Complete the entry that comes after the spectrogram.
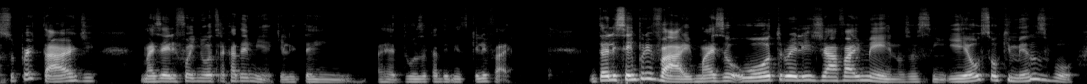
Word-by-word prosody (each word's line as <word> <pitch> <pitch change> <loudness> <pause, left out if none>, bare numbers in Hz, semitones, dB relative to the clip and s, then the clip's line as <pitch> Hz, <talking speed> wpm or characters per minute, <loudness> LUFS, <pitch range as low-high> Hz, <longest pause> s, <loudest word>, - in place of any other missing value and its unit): supertarde, 155 +4 -2 0.4
mas 135 +1 -3
ele 140 0 +2
foi 150 +2 -7
em 150 - -13
outra 145 0 -4
academia, 155 -5 -8
que - - -20
ele 120 +1 -12
tem, 115 -2 -11 0.3
eh, 115 -1 -11
2 125 +2 -9
academias 125 -1 -11
que - - -10
ele 140 +2 -4
vai. 145 - -11 0.8
Então, 190 0 +5
ele 205 - +5
sempre 220 +6 +4
vai. 125 - +5
Mas 145 +4 -2
o - - 0
o - - -2
outro, 195 +5 +4
ele 190 +1 +4
já 180 0 +1
vai 185 0 +2
menos, 125 -11 -3
assim, 120 -2 -13
e 130 +2 -3
eu 150 +9 +2
sou 200 -3 -1
o - - -14
que 200 - -8
menos 170 +10 -3
vou, 170 - -9
145 Hz, 200 wpm, -20 LUFS, 125-185 Hz, 0.8 s, Então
